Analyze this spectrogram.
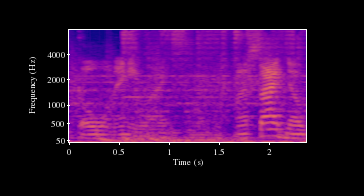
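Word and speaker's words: Gaulem: is of course gold much to his surprise this ends up being pronounced like golem anyway on a side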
